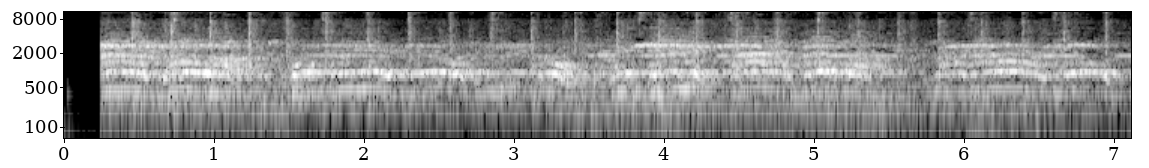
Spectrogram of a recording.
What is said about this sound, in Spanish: Ese era el sonido de la concentración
